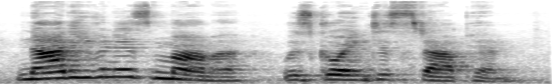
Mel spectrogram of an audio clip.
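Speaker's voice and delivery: usual speaking voice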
